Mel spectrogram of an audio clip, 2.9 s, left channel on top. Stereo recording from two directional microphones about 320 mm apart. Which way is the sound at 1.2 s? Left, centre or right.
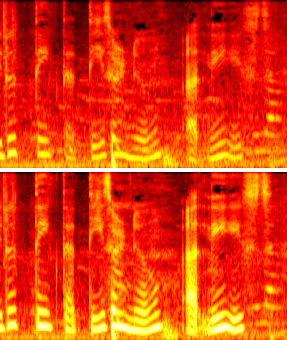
Right.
